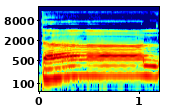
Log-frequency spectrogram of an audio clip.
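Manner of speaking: দাল held very long, three alif lengths; drawn-out letter. Shown as a demonstration. Teacher drawing out দাল for the class. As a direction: stretch দাল out slowly. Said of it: "তিন আলিফ টানবো".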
